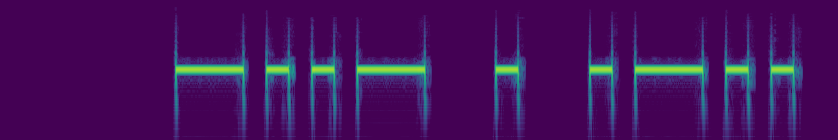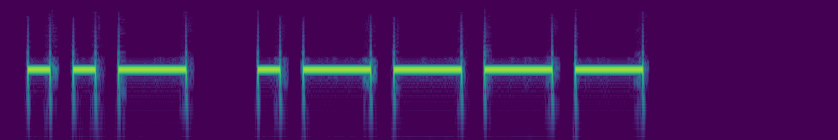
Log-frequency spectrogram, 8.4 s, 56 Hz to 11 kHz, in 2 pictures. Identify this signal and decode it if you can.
Morse code, heard as a keyed tone, about 10 wpm, 800 Hz. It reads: XELU1
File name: LEZIONI / 9 2 10wpm 2736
